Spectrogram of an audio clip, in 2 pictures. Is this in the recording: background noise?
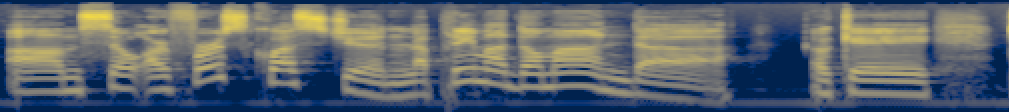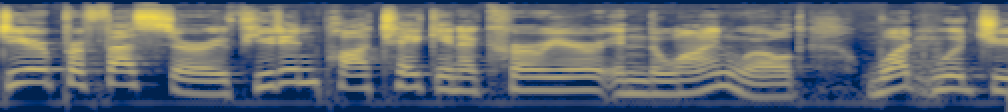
no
